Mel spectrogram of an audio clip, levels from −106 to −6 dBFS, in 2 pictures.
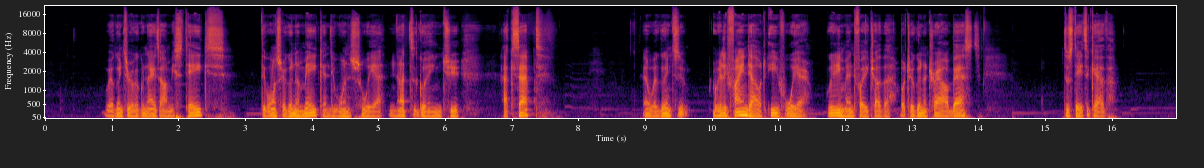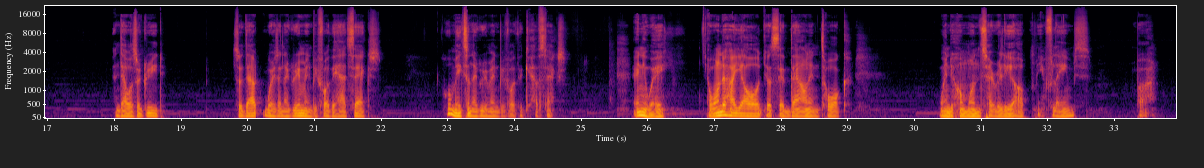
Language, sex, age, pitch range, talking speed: English, male, 30-49, 80-100 Hz, 150 wpm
